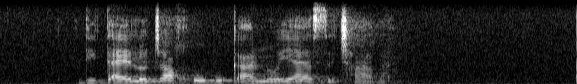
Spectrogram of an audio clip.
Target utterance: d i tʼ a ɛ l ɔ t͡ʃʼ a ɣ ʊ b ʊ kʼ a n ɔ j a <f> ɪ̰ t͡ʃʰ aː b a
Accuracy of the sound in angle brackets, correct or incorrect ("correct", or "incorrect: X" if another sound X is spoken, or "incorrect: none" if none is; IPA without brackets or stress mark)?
incorrect: s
